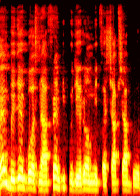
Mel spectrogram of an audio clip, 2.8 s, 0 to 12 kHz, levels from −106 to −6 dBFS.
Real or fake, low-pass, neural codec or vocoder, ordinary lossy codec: real; 10.8 kHz; none; none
